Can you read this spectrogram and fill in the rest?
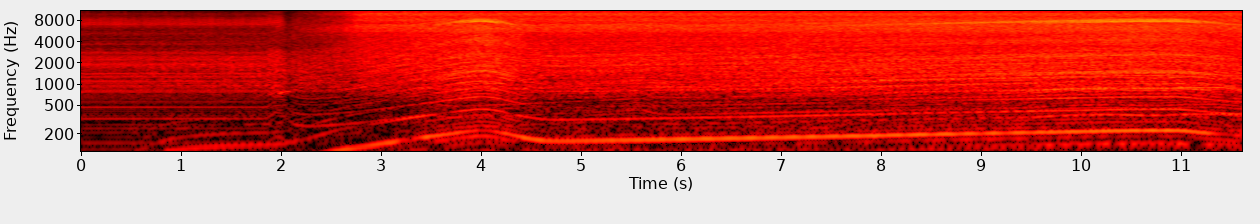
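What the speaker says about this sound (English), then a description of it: "put it in first gear. I'm just gonna get it up to that light" A car in the BeamNG.drive video game accelerates hard in first gear, the engine note climbing steadily in pitch, dipping briefly, then holding a loud sustained high whine close up with no talk.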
